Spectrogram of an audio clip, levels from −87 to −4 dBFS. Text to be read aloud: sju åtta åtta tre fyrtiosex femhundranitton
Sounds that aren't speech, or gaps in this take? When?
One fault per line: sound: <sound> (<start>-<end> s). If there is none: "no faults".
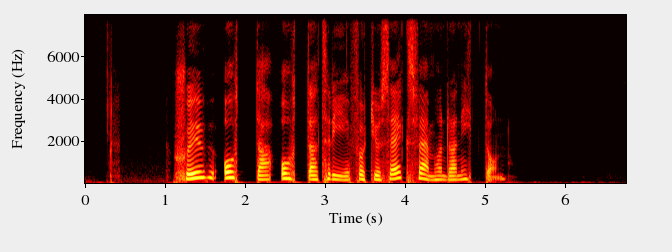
no faults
